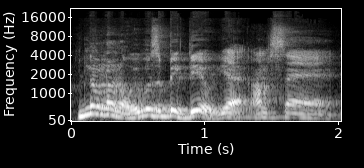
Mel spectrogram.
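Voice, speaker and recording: A man's voice: a little high, big pitch swings, brisk, a little mellow, reverberant. A man in his late twenties with a Washington DC area accent, candidly telling his story in a casual podcast interview, using street slang. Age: 20s. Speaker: podcast guest.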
